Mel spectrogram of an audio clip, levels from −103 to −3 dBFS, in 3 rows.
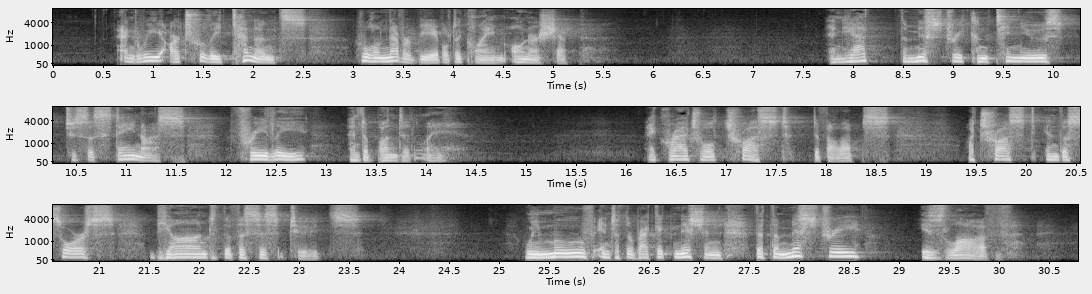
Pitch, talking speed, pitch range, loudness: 125 Hz, 90 wpm, 110-135 Hz, -16 LUFS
